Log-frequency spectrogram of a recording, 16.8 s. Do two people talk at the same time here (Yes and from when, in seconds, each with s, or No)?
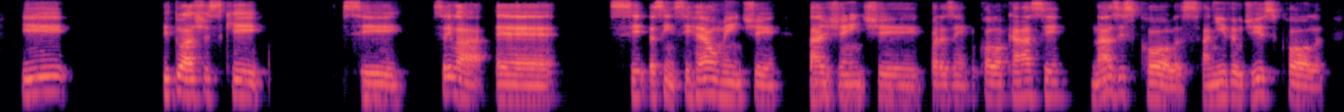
No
